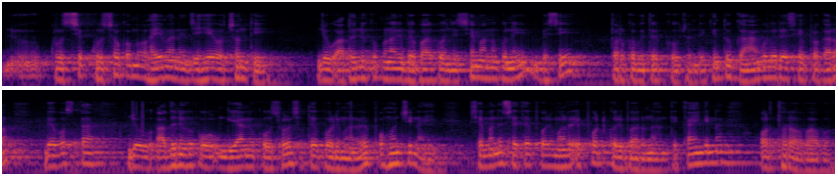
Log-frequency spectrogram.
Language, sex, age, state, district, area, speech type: Odia, male, 30-45, Odisha, Kalahandi, rural, spontaneous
